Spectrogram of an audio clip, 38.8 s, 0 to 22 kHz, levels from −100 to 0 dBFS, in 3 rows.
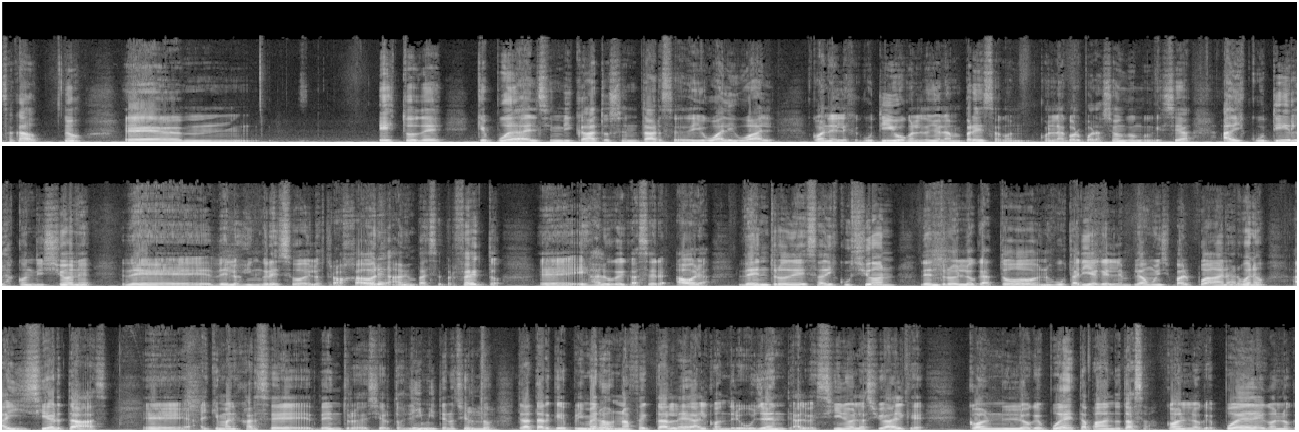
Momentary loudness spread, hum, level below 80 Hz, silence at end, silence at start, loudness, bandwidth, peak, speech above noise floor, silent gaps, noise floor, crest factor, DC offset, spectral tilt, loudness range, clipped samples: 8 LU; none; -44 dBFS; 0 s; 0 s; -18 LUFS; 17 kHz; -2 dBFS; 23 dB; none; -41 dBFS; 16 dB; under 0.1%; -4.5 dB/octave; 3 LU; under 0.1%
